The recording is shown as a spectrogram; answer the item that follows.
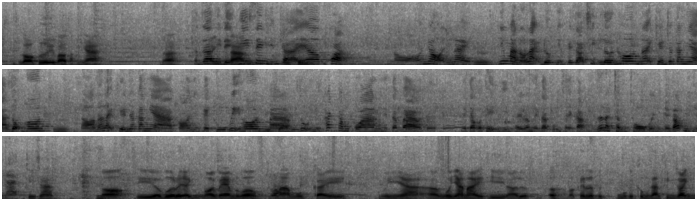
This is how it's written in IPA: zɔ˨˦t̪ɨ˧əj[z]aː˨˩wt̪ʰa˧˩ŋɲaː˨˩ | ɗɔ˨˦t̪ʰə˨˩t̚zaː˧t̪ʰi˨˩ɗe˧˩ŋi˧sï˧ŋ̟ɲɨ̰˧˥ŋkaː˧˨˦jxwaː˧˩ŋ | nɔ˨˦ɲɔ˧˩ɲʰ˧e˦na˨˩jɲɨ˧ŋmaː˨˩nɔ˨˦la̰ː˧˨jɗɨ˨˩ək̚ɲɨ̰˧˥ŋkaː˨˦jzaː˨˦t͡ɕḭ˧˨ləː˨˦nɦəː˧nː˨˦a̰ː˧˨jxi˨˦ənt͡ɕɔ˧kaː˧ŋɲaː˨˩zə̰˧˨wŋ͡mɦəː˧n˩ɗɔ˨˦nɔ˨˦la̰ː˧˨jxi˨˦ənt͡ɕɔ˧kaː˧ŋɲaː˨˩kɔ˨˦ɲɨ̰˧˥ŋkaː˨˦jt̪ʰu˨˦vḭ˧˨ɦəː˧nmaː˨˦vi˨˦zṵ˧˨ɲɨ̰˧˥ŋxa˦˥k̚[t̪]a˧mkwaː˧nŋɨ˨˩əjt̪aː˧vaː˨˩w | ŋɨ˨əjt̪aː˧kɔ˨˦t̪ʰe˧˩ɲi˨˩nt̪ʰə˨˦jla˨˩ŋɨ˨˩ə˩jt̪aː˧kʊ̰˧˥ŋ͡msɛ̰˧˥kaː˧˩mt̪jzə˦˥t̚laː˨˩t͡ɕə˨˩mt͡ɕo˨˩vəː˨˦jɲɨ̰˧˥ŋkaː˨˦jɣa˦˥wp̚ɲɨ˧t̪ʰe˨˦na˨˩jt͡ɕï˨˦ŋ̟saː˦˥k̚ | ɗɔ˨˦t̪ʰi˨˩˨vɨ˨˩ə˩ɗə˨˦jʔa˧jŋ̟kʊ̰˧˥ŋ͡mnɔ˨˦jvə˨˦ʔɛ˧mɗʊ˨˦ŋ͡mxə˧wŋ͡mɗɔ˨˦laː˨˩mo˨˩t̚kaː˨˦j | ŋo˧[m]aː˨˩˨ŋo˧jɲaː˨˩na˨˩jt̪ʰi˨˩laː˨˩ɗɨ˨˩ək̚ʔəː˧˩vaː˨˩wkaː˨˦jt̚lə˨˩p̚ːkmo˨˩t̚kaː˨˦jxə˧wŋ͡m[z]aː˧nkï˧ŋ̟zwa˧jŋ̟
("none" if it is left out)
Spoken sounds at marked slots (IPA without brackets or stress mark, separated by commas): v, t̪ʰ, ɲ, z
